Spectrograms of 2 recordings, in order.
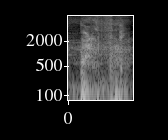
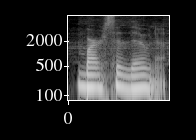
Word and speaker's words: Barcelona: Barcelona. – Bitch, say it right. Barcelona. – Barcelona. Oh, sorry. I'm so sorry.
